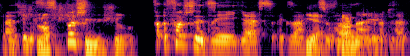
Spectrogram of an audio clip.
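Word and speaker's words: Fuschlsee: So there's a hotel on a lake in Austria, which is called I'm going to mispronounce it. I think Schloss Fuschel. Fuschelsee, yes, exactly. Yes, thank you. Fuschelsee.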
